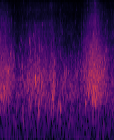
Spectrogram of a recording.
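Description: Water splashing and sloshing as a dog swims, coming in uneven swells with a louder splash near the end.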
